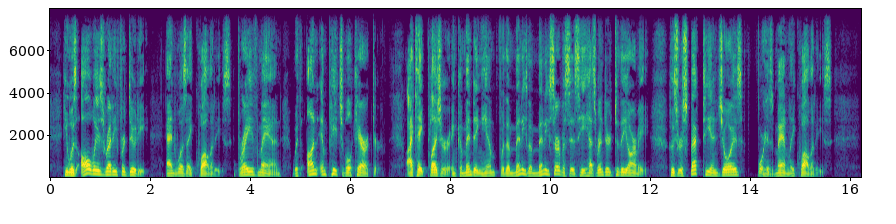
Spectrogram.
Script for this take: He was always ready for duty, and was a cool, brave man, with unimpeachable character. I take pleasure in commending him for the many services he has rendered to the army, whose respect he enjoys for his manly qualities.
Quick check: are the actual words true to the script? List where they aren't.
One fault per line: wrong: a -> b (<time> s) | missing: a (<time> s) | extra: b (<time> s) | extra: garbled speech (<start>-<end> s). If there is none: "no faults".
wrong: cool -> qualities (2.9 s)
extra: the many (9.5 s)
